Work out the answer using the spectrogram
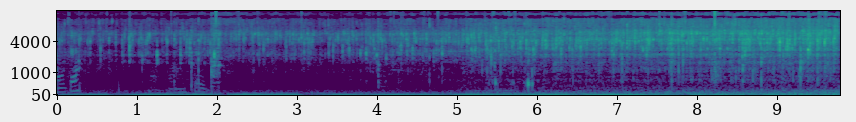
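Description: Food sizzling as it fries in a pan, a fine crackling hiss that grows louder toward the end.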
